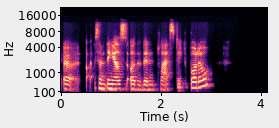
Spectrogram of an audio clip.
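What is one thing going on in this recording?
A young woman speaks calmly through an online call microphone.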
